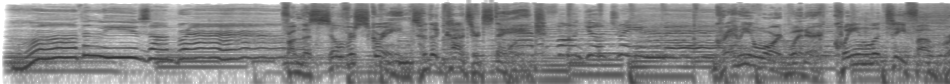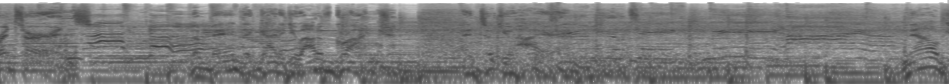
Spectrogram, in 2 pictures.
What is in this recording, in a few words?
concerts, promo imaging male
